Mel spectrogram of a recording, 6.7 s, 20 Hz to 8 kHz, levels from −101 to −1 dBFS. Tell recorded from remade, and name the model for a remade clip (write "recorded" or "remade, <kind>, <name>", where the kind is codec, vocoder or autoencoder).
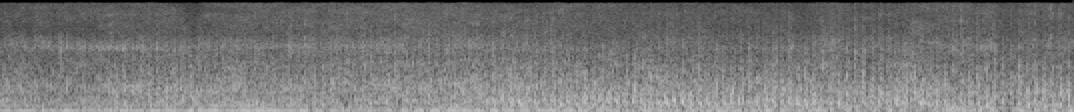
remade, codec, DAC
